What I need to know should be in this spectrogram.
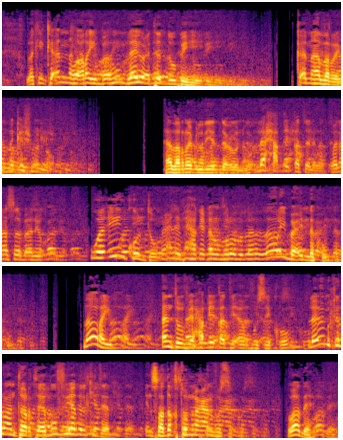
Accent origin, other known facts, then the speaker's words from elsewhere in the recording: Algeria; علماء بلادنا الجزائر خصوصا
